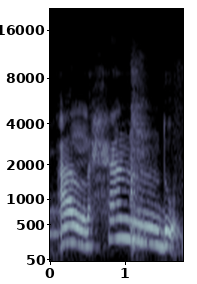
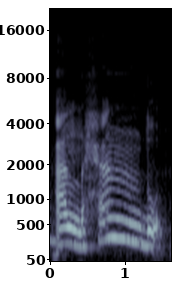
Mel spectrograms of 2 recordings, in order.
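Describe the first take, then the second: The two takes are said the same way.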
